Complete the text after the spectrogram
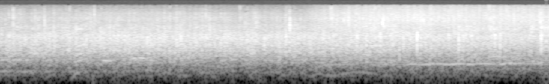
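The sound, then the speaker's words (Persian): An audience claps hands in a steady, continuous patter of many overlapping claps, fairly faint, beneath a voice and music. “ما دست بزن ببینم”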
